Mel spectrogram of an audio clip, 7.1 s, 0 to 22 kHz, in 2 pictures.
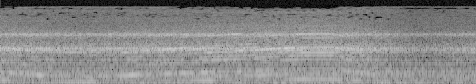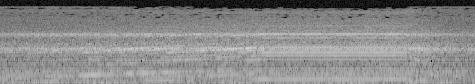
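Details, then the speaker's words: Brushless 3-phase motor on a WS55-220 driver at 30 V, sensorless, potentiometer speed control, soft slow start: smooth electric whine climbing and falling as speed changes, no grinding or stutter; runs healthy. "you probably can hear the noise even though I'm trying to run it fast it starts slowly so they have a nice algorithm"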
